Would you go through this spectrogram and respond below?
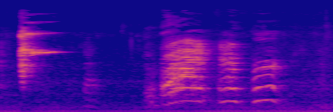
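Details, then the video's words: Pet cockatoo indoors, being vocal and having fun by barking, laughing and teasing: a sharp high squawk, then a pause, then three harsh, harmonic bark-like bursts in quick succession. "having a little fun barking, laughing and teasing"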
